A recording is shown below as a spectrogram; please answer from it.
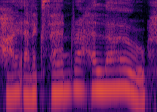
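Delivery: barely-there, very soft, quiet voice. Recounting a phone call, the speaker quotes the man on the other end, very quietly. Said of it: "Bruce am anderen Ende so ganz leise so".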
